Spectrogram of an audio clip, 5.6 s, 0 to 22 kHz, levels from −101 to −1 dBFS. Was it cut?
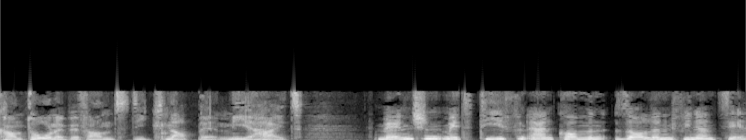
yes; 1 cut; at 2.8 s

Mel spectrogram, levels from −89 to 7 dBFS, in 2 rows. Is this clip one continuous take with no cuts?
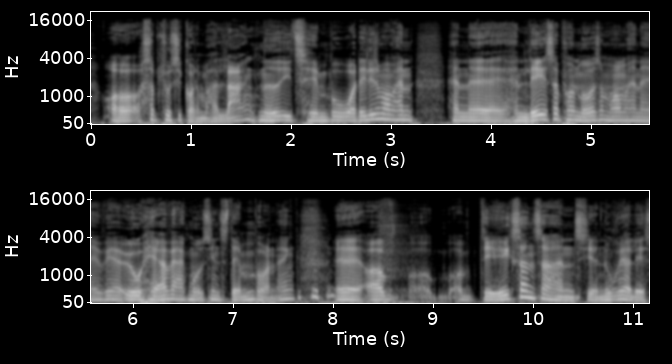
yes; 0 cuts

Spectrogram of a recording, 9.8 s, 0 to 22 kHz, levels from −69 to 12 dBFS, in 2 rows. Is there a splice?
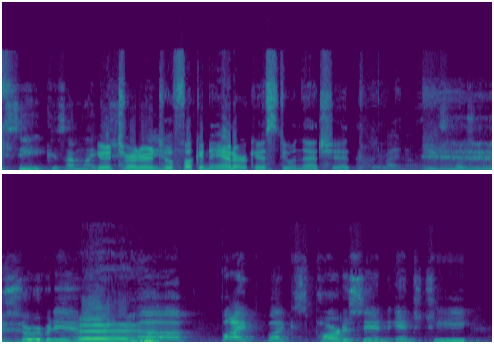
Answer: yes; 1 cut; at 4.2 s

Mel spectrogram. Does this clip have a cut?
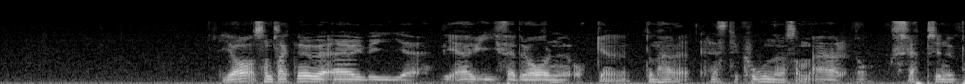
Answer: no; 0 cuts

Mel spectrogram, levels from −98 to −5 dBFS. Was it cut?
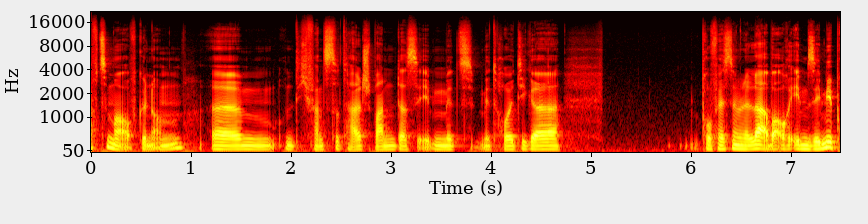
no; 0 cuts

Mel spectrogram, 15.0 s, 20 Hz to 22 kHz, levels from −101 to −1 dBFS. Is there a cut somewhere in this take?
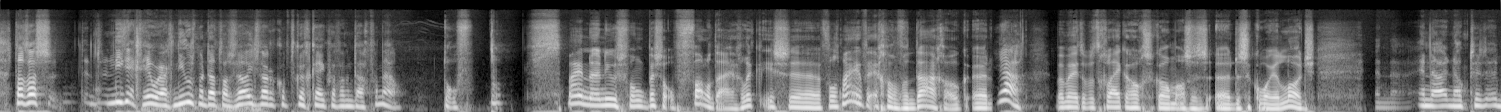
yes; 2 cuts; at 9.9 s, 13.8 s

